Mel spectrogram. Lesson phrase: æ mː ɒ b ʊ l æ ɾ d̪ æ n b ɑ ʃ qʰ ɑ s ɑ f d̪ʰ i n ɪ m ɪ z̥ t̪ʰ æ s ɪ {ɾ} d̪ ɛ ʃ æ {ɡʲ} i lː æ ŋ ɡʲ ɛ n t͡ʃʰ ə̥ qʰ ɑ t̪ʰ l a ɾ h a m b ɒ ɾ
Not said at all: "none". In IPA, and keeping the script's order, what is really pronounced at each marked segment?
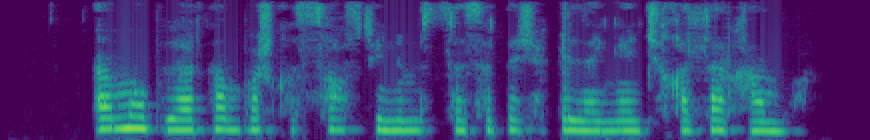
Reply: ɾ, kʲ

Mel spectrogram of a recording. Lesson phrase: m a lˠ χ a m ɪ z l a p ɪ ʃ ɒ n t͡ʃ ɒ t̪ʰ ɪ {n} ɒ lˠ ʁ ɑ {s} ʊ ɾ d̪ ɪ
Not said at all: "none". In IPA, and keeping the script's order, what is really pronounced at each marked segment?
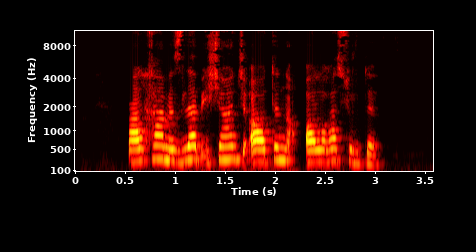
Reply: n, s

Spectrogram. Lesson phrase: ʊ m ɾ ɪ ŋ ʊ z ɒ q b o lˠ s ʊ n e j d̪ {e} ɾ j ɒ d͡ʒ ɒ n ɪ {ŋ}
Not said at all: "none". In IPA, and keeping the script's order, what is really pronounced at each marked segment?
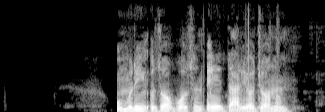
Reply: a, m

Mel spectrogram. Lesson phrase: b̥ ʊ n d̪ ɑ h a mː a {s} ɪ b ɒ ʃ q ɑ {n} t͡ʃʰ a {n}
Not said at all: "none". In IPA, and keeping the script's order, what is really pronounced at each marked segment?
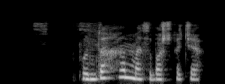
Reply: s, none, none

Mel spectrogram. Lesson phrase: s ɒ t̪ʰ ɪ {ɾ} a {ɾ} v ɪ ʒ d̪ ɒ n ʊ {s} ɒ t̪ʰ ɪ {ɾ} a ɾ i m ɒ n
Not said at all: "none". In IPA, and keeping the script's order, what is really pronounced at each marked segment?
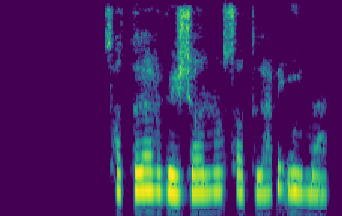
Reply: l, ɾ, s, l

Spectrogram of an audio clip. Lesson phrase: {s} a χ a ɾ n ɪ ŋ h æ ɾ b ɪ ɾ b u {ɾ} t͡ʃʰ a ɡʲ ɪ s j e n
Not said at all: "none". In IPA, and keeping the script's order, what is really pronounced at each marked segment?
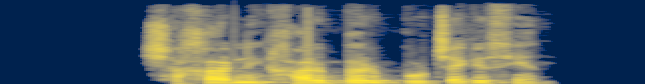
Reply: ʃ, ɾ

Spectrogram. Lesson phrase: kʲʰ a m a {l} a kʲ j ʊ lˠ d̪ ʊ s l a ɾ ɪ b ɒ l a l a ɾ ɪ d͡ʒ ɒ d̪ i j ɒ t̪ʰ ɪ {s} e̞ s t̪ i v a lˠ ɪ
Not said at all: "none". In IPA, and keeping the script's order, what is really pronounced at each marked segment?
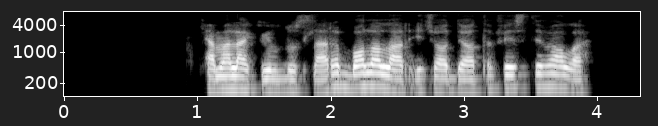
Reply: l, f

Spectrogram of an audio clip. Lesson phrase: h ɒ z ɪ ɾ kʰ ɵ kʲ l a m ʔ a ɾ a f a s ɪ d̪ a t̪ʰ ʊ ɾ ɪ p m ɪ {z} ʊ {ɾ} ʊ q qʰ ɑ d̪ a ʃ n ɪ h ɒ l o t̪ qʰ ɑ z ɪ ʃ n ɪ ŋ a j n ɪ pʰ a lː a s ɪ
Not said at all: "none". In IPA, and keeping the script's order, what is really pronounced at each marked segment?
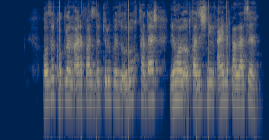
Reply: z, ɾ

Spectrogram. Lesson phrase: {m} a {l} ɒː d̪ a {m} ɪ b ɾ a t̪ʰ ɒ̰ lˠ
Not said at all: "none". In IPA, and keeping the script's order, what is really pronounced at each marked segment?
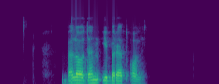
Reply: b, l, n

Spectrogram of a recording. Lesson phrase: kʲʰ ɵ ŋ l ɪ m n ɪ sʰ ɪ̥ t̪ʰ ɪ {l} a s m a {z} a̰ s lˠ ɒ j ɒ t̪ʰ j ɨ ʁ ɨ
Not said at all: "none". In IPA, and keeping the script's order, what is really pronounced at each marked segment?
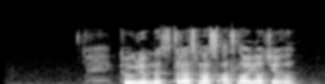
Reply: ɾ, s

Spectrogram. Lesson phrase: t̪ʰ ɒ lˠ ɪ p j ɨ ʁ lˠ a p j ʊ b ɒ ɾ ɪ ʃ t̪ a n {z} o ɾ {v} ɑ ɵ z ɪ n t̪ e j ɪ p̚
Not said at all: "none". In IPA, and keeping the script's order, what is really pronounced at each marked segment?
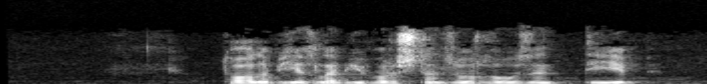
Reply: z, ʁ

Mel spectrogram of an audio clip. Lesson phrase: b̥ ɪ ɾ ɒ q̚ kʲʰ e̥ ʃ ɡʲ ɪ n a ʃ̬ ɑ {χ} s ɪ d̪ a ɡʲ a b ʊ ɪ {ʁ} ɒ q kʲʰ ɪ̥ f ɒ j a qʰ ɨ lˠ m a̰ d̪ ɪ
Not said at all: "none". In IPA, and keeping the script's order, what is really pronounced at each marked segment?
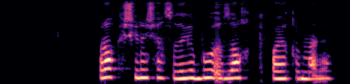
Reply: χ, z

